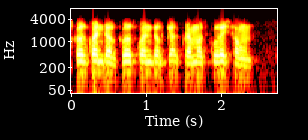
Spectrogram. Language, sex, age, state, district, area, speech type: Kashmiri, male, 18-30, Jammu and Kashmir, Pulwama, rural, conversation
